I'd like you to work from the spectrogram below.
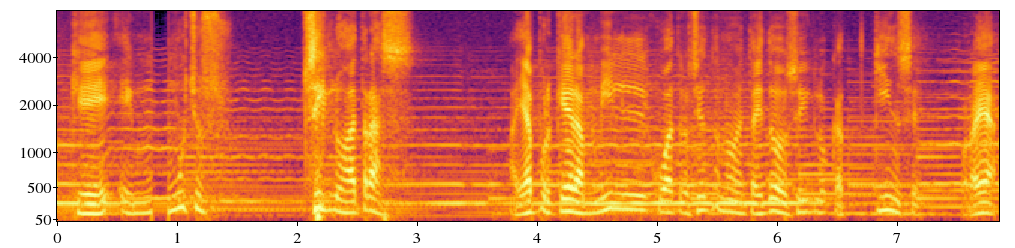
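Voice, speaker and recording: A male pastor with a fairly high voice preaches a sermon, telling stories and tossing rhetorical questions to the congregation. His voice rings out with a long hall reverb. Faint music plays underneath.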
